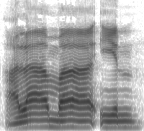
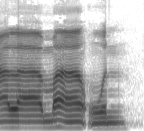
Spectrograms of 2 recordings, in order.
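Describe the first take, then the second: First: "alamain" drawn out slowly, closing on -in; correct tanwin ending. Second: "alamaun" closing on -un; wrong -un ending. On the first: Teacher giving the example without al, "alamain" ending in -in. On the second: Teacher showing the misreading, "alamaun" ending in -un. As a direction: end "alamaun" with u and n instead of -in. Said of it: "tidak dibaca". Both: Shown as a demonstration.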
